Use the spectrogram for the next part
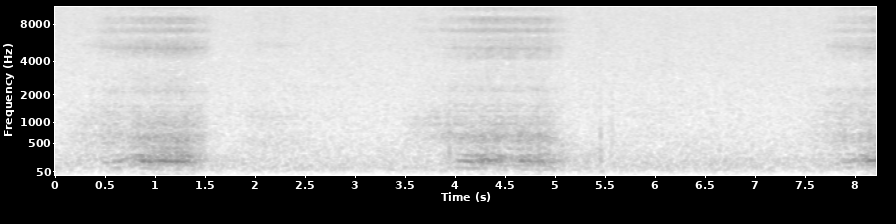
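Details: Sleeping sixteen-year-old gives rhythmic low rattling snores with each breath in, about three in eight seconds, over quiet room noise.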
